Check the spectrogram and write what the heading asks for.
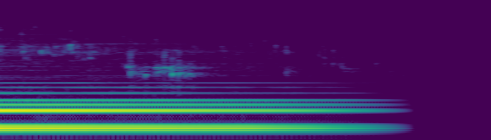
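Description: A strummed acoustic guitar chord ringing out and slowly fading, dying away at the very end. A faint trickle of liquid being poured into a strainer comes in about halfway.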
